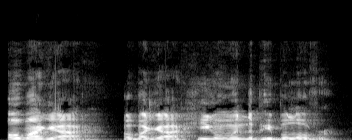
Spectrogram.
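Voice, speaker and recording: A man streaming a reaction to a video, talking loudly and profanely in slangy banter with his chat. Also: medium pitch, fast talker, loud music behind the voice. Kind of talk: casual live-stream reaction.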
